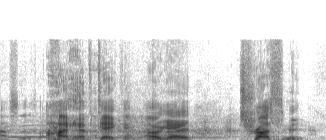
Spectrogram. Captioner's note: audience laughing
